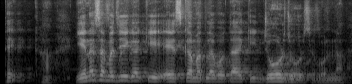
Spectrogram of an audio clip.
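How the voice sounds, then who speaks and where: Gravelly Indian male English teacher. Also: medium pitch, moderate pace, reverberant. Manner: explains word meanings step by step, asks and answers his own questions. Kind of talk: exam vocabulary lesson.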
